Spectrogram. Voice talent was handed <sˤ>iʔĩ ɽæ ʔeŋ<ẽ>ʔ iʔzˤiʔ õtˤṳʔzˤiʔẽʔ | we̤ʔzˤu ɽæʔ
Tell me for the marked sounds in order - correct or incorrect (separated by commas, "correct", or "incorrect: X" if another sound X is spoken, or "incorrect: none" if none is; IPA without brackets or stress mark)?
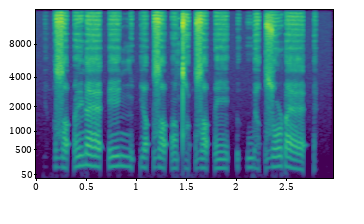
incorrect: zˤ, incorrect: ĩ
